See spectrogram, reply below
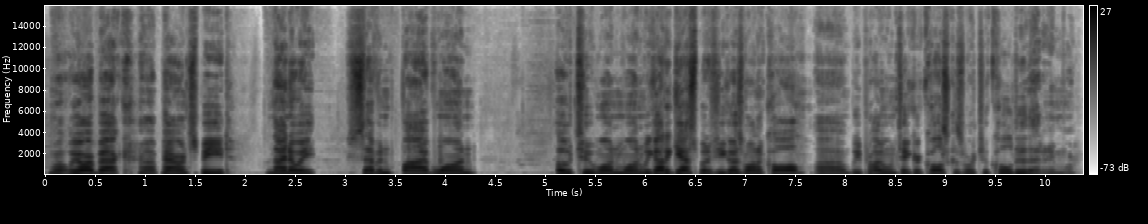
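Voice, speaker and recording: An easygoing podcast host with a fairly low voice, joking as he keeps the chat moving. The sound is close and dry. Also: steady tone, brisk, darkish tone, no echo. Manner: easygoing, joking, runs the show. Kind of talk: casual studio chat. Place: podcast studio.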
